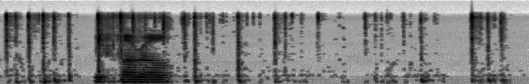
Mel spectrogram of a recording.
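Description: Rapid clicking of keys on a computer keyboard, irregular bursts of sharp taps that keep going while a person talks over them.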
